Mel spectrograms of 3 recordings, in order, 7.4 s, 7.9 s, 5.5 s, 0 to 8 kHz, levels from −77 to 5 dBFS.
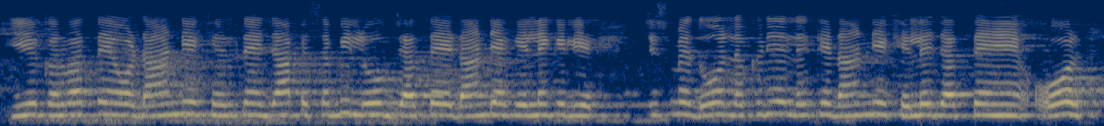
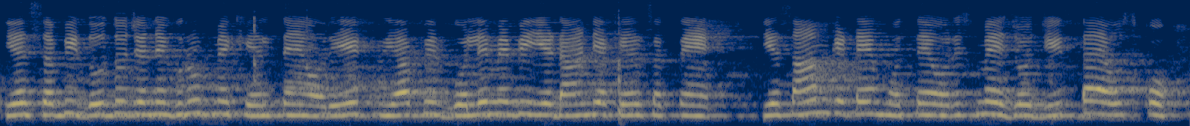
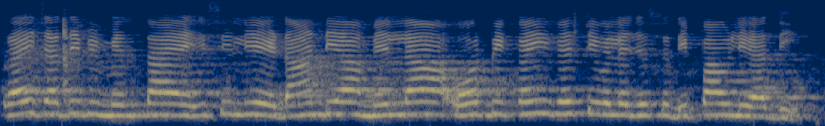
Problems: background conversations at intervals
